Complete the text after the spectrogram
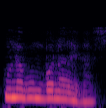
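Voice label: cylinder desc, Catalan; household; stamps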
